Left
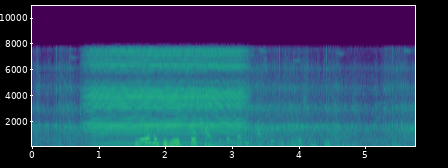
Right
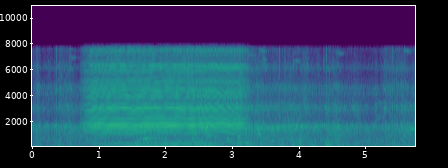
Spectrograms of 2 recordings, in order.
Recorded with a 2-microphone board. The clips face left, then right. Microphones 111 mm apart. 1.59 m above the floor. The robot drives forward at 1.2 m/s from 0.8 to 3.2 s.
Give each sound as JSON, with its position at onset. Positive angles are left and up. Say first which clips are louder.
{"t": 1.5, "sound": "a woman speaking", "louder": "left 8 dB", "side_deg": 40, "distance_m": 0.8}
